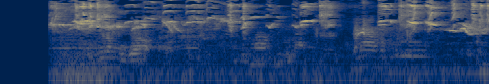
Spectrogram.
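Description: Horsfield's bush lark in a fast, unbroken stream of high, varied song: sharp chirps, thin whistles and buzzy trills, with a faint low murmur underneath.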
